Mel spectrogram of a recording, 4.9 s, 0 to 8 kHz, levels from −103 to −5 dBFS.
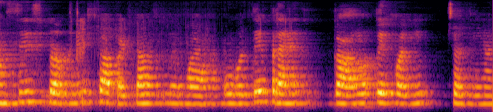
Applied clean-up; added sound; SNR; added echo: neural mask model DeepFilterNet 3.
